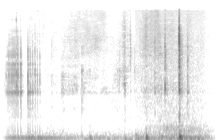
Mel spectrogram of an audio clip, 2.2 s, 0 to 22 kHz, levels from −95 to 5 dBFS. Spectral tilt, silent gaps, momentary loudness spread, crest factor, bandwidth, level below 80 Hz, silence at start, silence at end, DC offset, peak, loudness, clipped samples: -0.5 dB/octave; none; 23 LU; 36 dB; 16.5 kHz; -60 dBFS; 0.05 s; 0.05 s; under 0.1%; -14 dBFS; -44 LUFS; under 0.1%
